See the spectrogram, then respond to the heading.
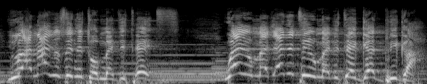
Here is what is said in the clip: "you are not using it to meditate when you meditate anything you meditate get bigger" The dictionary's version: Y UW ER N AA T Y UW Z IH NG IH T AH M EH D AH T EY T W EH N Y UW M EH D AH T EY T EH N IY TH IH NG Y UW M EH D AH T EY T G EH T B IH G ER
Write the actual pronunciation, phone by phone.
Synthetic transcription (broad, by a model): Y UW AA N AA Y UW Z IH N IH T AH M EH D AH T EY T W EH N Y UW M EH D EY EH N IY T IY Y UW M EH D AH T EY T G EH T B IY G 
